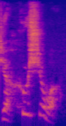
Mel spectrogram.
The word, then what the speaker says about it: Yehoshua: But, it's not Yeshua, it's Yehoshua. So, we know that it's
